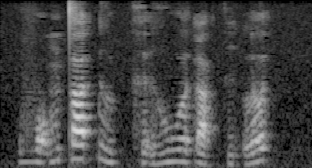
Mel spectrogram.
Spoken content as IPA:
v ɔ̰˧˥ m t̪ a˦˥ t̚ ɣ ɨ˨˩ k̚ x ḛ˧˨ ɣ u˧ ə̯ ɗ a˨˩ k̚ ʔ ḭ˧˨ ə̯ l ə˦˥ t̚

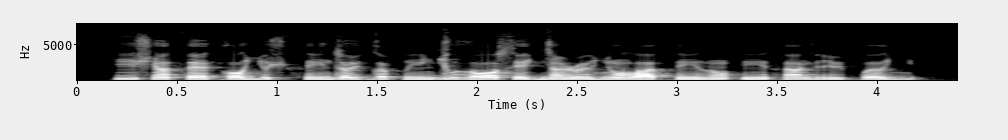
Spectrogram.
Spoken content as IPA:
i ʃ ã θ ɛ k ɔ ʎ œ ʃ θ ĩ d œ y̯ ɡ œ p ĩ ɟ u ð ɔ s e ɟ ã ɭ ø ʎ õ lˠ a θ ĩ ð õ ʔ ĩ θ ã ɡ r y p ə ʎ

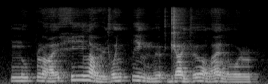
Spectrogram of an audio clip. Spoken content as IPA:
n u˧ p ɭ ɑ˩˥ ɪ̯ h i˥ l ɑ˩ ɭ j o˥ lʲ p i˥˩ lʲ m ø˥˩ ʔ ɡʲ ɑ˥˩ j ø˥˩ ʊ̯ lˠ æ˥˩ l o˩ ɭ

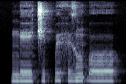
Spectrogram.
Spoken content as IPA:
ŋ eː˨ t͡ʃ ɨ˨˦ k͡p ɨ˦ h ɨ˧ ɣ ũ˦ ɓ oː˦

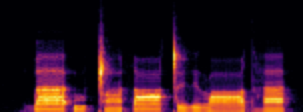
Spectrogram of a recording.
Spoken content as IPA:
ɡ͡b aː ʔ u ǁ ɑ̃ θ ɑː ǀ ʏ ð ʏ β ɑː dʱ a

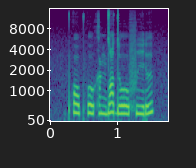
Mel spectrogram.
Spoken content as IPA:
pʰ ɔ pʰ o x ɨ ŋ dˤ i d oː f i ɾ ɨ

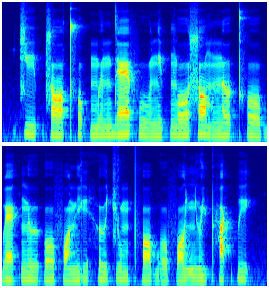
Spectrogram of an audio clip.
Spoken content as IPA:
t͡ɕ iː˧˩ p̚ s ɔː˩ t̪ʰ o˧˩ p̚ m ɯː˩˧ n d ɛː˧˥ f uː˧˩ n iː˧ p̚ ŋ oː˧˥ s ɔː˥˨ m n ɤː˧˥ kʰ oː˧˩ b ɛː˧ k̚ n ɯː˧ ʔ oː˧ f ɔː˩˧ n j iː˧ h ɯː˥˨ t͡ɕ uː˥˨ m pʰ ɔː˧˩ b oː˩ f ɔː˧˩ ɲ ɯː˧˩ j pʰ a˧˥ k̚ f iː˥˨ t̚

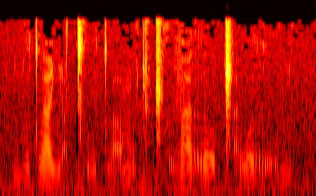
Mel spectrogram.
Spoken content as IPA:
ʎ u tʷ aː ʎ ɑ̰ ǀʰ ṵ tʷ ɑ̰ m o̰ ɟ ṵ ǁʰ o̰ v a r oː ǁ a̰ w o r o̰ ʎ

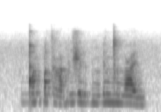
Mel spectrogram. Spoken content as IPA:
ŋ͡ǃ ɔ n k͡p u tˤ ɣ ə ɡ β i ʒ ə r ɓ u ŋ ɗ ə ŋ͡ǀ u n ʕ ɛ n

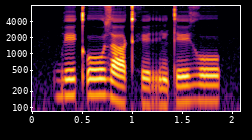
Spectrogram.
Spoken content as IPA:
b eː˦ kʼ oː˦ z aː˨ kʰ e˨ r ĩ˨ t eː˦ ɣ o˦

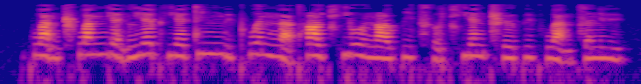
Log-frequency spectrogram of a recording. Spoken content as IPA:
k w a̰˨˩ n ʈ͡ʂʰ w a˦ n n̪ j ɛ̰˨˩ n l j ɛ˦ pʰ j ɛ˨˦ t̪ i˦ ŋ m y̰˨˩ pʰ w ə˥˨ n n̪ ä̰˨˩ t̪ʰ ɑ˥˨ ʊ̯ t͡ɕʰ j o˥˨ ʊ̯ n̪ ɑ˨˦ ʊ̯ p i˨˦ t͡sʰ ɤ̰˨˩ t͡ɕʰ j ɛ˦ n ʈ͡ʂʰ ɻ̩˨˦ p y˨˦ pʰ w a̰˨˩ n t͡s ə˦ n y˥˨

